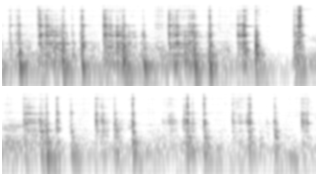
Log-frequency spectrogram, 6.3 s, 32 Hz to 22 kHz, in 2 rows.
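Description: Irregular metallic clicking and ticking from a homemade puller as it draws the cylinder liner out of a DT-20 tractor engine block, with a brief break a little before halfway.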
